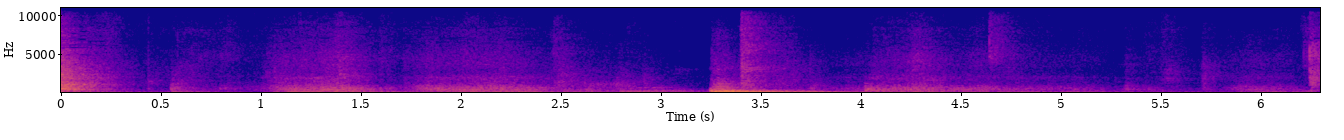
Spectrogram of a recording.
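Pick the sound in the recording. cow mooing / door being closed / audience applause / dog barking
door being closed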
